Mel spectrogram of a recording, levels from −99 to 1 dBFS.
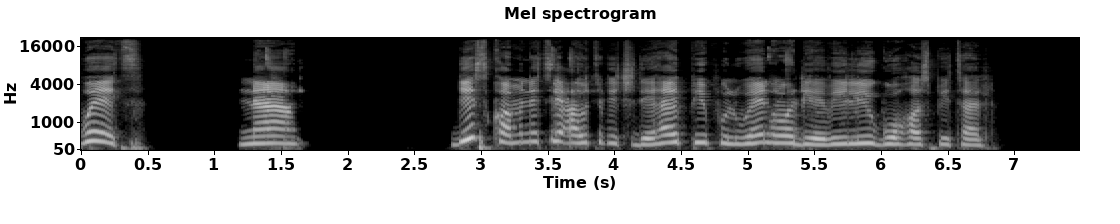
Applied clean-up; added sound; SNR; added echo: neural mask model Resemble Enhance denoiser.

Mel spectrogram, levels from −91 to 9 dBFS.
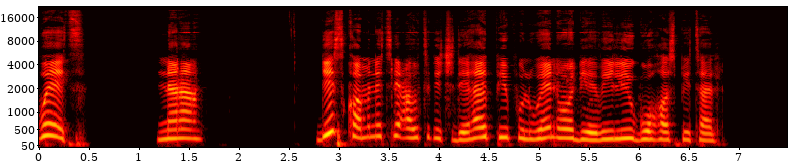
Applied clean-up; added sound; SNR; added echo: neural mask model DeepFilterNet 3.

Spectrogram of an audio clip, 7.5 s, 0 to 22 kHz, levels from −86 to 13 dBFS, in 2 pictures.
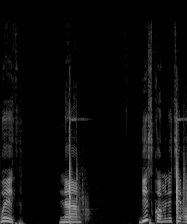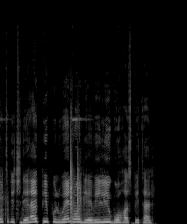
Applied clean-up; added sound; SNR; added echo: neural mask model RNNoise.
